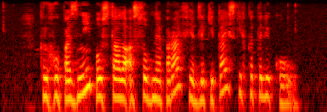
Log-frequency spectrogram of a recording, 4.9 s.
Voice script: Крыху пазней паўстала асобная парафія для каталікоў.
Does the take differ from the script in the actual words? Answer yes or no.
yes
